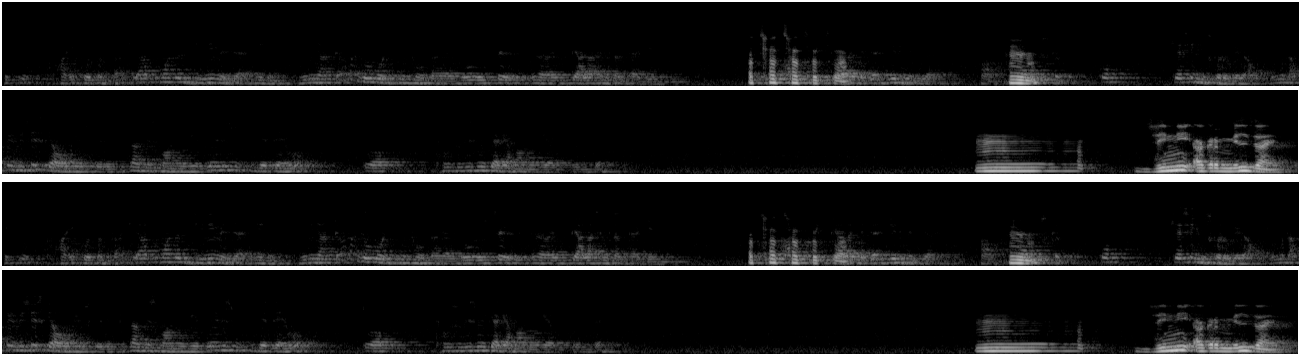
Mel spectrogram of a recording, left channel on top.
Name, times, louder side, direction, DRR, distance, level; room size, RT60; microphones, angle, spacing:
voice 1, 0.0-6.7 7.6-9.4 9.8-10.6 11.0-11.1 11.7-16.1 16.6-16.9 17.3-19.1, right 1 dB, 25° right, 8 dB, 4.3 m, -44 dB
voice 2, 7.7-8.0 8.3-8.5 10.1-10.4 22.7-23.8 24.3-25.8, left 2 dB, 40° left, 13 dB, 0.8 m, -25 dB
24.5 x 20.5 x 7.2 m, 0.86 s
head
